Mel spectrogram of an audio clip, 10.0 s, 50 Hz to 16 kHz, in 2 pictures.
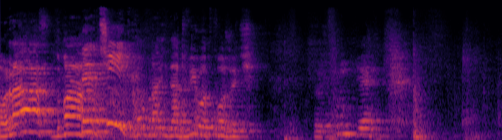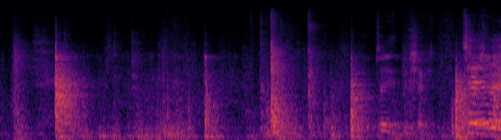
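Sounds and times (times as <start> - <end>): knocks and thuds: 5.1 - 8.8.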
